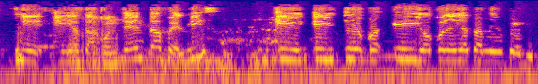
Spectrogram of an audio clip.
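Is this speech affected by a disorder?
Yes: Down syndrome; 24 years old.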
